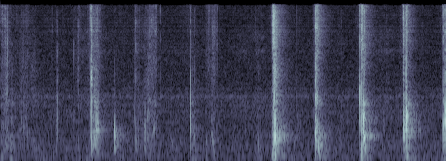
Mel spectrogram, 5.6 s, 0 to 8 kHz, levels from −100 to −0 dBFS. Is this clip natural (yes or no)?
no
